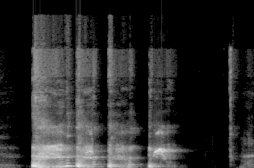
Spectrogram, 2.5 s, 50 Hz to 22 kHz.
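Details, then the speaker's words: Woman with lupus and Jo-1 (antisynthetase) antibody lung involvement making her lungs look like a smoker's, though she never smoked: chronic cough. "And lupus and the J Joe one antibbody affected my lungs. So, my lungs look like I smoke. And I have never smoked anything. anything. So that's why you'll hear me be um coughing and you'll hear tell people say get something to drink cuz they hear it."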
